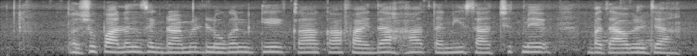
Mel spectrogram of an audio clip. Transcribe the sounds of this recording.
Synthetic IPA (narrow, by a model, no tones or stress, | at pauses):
pɐʃupaːlənseɡɾaːmɪʈloːɡənkekakafaːɪd̪aɦat̪ɐnisaːt̪ʃʰɪt̪mẽbɐt̪aːwəld͡ʒaː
